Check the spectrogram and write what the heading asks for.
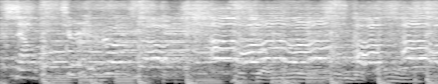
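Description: Upbeat Japanese pop song with singing over a steady dance beat.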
